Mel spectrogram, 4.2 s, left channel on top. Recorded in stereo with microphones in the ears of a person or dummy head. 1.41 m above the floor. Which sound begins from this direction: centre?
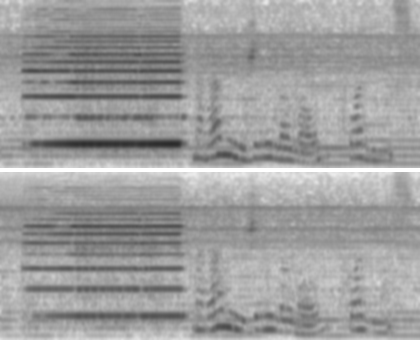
A violin, at 0.2 s.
